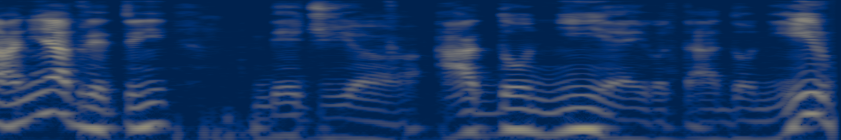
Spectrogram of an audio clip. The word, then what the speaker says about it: 아도니: 그랬더니 내주여 아도니에 이것도 아도니를 발음해야 돼요.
